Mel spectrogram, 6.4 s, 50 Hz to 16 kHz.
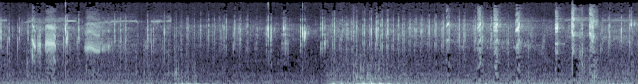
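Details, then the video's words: Swiftlet call used to attract birds, heard as high, thin chirps and twitters that come in irregular bursts, with a low rumbling noise underneath in the second half. "Suara burung walet panggil 7"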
